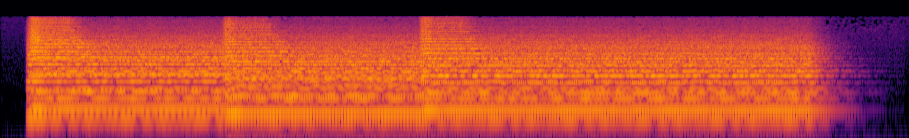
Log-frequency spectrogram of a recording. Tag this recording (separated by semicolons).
animation; blackout; film; game; movie; video; video-game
